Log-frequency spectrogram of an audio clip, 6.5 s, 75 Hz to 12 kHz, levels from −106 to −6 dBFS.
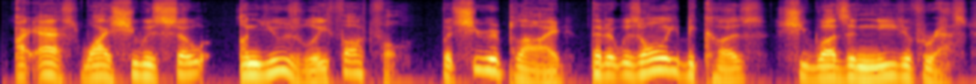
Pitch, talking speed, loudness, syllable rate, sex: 110 Hz, 205 wpm, -18 LUFS, 5.3 syllables/s, male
